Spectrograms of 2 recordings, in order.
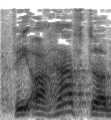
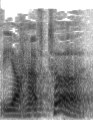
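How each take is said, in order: First: The stress falls on the penultimate syllable. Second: The stress falls on the final syllable. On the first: The action happened in the past. "means and you loved, past tense" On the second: The action will happen in the future. "So the correct pronunciation is"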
